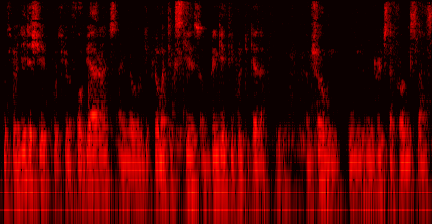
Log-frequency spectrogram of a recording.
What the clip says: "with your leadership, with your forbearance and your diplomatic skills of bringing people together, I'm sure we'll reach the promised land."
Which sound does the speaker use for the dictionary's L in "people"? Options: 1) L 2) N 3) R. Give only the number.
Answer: 1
